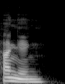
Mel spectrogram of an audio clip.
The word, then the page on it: hanging: British English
